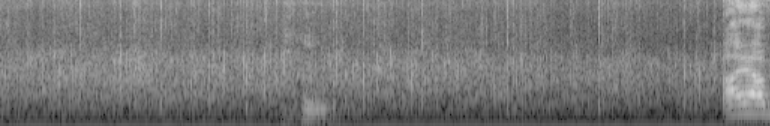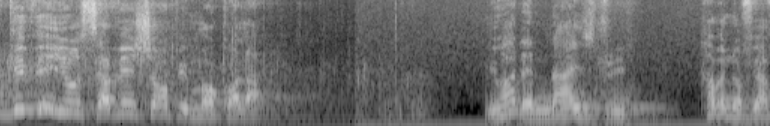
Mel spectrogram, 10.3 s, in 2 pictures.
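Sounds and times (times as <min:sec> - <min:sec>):
audience clapping: 0:00.0 - 0:08.0
speech: 0:02.0 - 0:02.4, 0:04.8 - 0:07.0, 0:08.4 - 0:10.2.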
